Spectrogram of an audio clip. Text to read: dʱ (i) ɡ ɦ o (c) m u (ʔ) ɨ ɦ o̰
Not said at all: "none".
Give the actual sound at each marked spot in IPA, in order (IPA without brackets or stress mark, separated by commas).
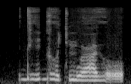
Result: i, c, ʕ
